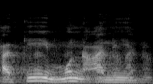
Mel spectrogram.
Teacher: तनवीन के बाद जब हुरूफ हल्की के 6 हरफों में से कोई हर्फ आगे आता है तो वहाँ पे इजहार करते हैं, यानी गुन्ना नहीं करते हैं, यहाँ पे इजहार करेंगे हकीमुन अलीम।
